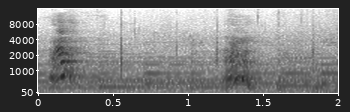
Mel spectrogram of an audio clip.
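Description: A dog barking twice, about a second apart, over steady background music.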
